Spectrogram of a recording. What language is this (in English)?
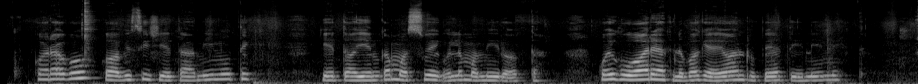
Kalenjin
